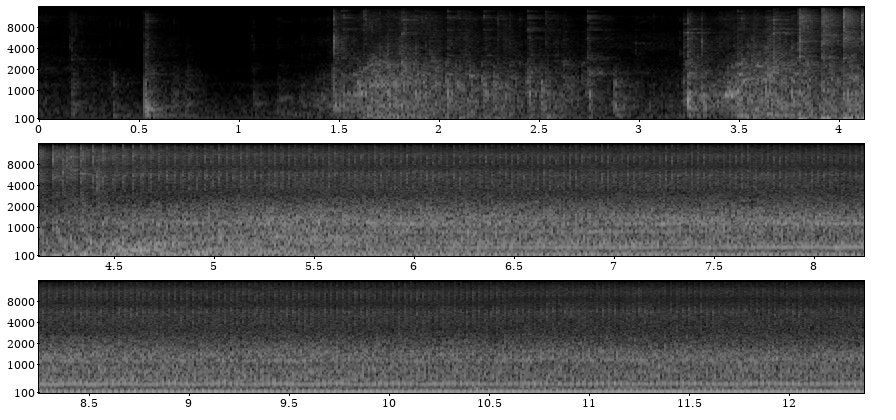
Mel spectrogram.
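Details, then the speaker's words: Push mower with a Briggs & Stratton Classic engine and tank-mounted carburetor, previously surging, refitted with gasket, gasket, diaphragm, gasket stack: it pulls, catches and settles into a steady, even buzz with no hunting; runs smooth. "Runs very smooth now."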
